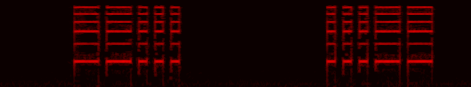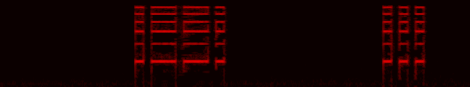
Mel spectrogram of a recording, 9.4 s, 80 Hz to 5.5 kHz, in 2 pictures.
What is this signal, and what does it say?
Morse code, heard as a keyed tone, about 15 wpm, 740 Hz. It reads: 7 3 P S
